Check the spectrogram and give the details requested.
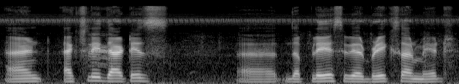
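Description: Halting Pakistani-accented man, outdoors in fields. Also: mid-range voice, level tone, creaky, pushed and bright, slight background noise, poor audio. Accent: Pakistani English. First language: Saraiki. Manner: halting non-native English, many uh fillers. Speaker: village vlogger. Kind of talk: casual walking vlog. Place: outdoors in open farm fields. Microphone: phone held at arm's length. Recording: faint rural outdoor ambience.

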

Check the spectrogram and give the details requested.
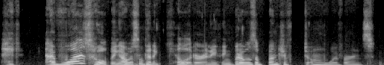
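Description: Casting: male actor as young dragon-slaying hero, easygoing and chatty, forceful bright tone, slightly high, close dry sound. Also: big pitch swings, fairly quick, no echo, exaggerated voice. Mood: casual. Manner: casual, chatty. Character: eager, easygoing young male fire dragon slayer mage. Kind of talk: improvised fantasy game roleplay.

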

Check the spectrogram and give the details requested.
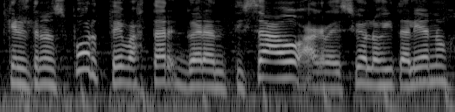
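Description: A Chilean woman anchoring live news, speaking in a measured way with frequent hesitation fillers. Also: medium pitch, faint music behind. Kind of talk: live studio news commentary.

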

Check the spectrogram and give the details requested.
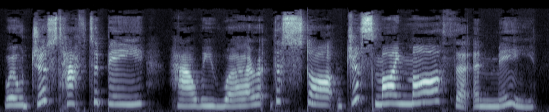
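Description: A woman voicing an anxious, gentle mother in a storybook, with a worried manner. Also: sits high, animated, takes it slowly, exaggerated voice. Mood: surprised, resolved. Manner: worried, sighing, gasping.

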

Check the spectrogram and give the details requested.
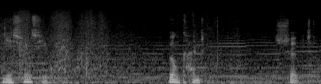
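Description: An actor in an audio drama playing a proud, weary, sharp-tongued businessman, guarded with his lover, speaking in a curt, dry way. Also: low-pitched, fairly even intonation, fast talker, over loud music, natural voice.

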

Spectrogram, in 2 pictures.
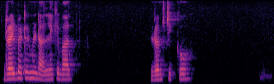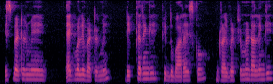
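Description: A woman hosting a home cooking channel, giving calm, instructive step-by-step recipe narration. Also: on the low side, measured pace, pauses often. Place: home kitchen.

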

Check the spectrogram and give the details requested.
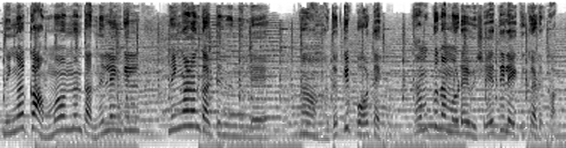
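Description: Cheeky cartoon cat, very high voice, loud kids' music behind. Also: female voice, animated, moderate pace. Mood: cheeky, chatty. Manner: cheeky, talks straight to children. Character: sly chatty female house cat. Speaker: storyteller host. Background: loud children's music.

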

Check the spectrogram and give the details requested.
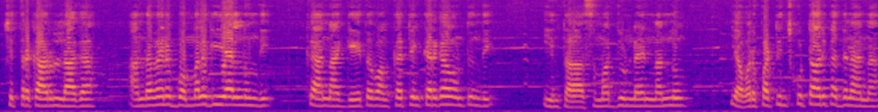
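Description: A gloomy young village nephew, acted by a man, plaintive and full of self-doubt. The voice is very high for a male and darkly mellow. The story recording is dull, with faint music behind. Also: steady tone, normal speed, natural voice. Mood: dejected. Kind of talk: Telugu moral story audio drama.

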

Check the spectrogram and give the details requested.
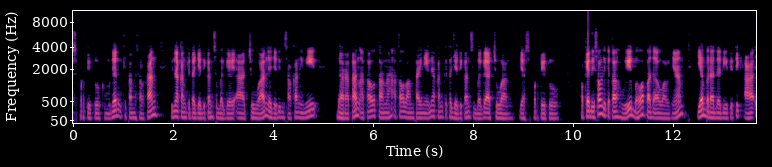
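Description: A man tutoring, patiently walking through a physics problem and filling pauses with "ya" and "oke". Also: fairly low pitch, slightly rough. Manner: steady, patient, with frequent "ya" and "oke" fillers. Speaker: online tutor. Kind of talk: explaining a physics problem on a whiteboard. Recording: lo-fi phone-like recording.

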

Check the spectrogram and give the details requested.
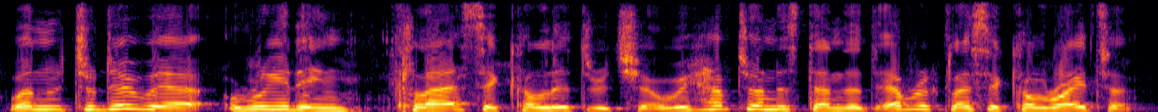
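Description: A woman interpreting a panel discussion live, halting and searching for words with frequent restarts. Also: mid-range voice, darkish tone.

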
